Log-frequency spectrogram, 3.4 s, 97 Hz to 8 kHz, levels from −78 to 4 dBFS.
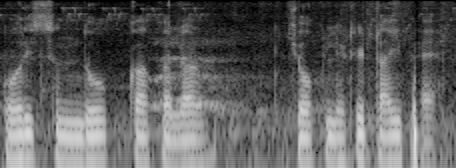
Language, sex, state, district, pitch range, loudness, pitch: Hindi, male, Uttar Pradesh, Shamli, 105-115 Hz, -17 LUFS, 110 Hz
